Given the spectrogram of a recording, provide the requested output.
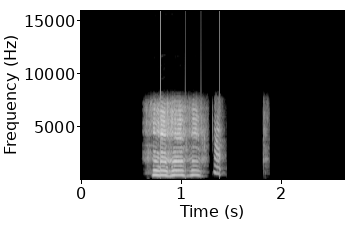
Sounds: Laughter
